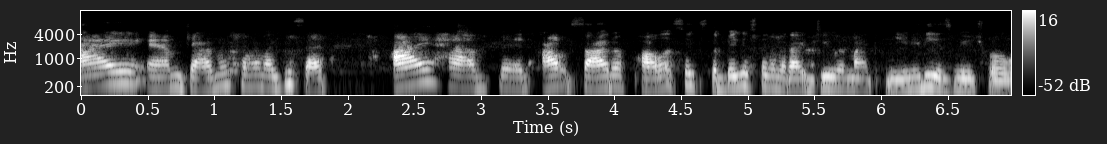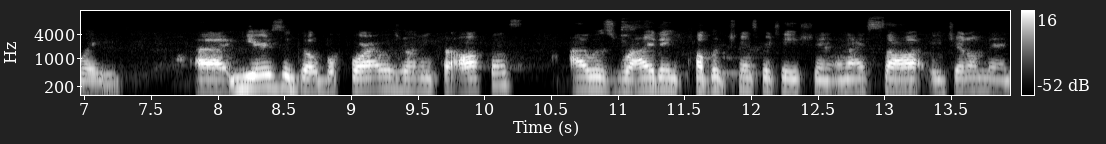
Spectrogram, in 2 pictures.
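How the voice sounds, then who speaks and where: At a moderate pace, a woman speaks in a fairly low voice, an ordinary speaking voice, with ordinary pitch variation. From New York City, Queens. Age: 30s. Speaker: presidential candidate. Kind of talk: interview.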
